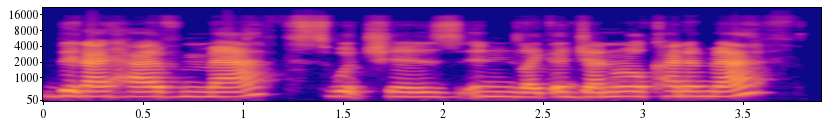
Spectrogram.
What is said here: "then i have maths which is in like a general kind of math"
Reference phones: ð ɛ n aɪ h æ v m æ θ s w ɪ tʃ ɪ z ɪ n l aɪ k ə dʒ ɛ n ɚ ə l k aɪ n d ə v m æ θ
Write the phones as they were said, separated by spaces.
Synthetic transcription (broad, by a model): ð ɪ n aɪ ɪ v m æ θ s w ɪ tʃ ɪ z ɪ n l aɪ k ə dʒ ɛ n ɚ l k aɪ n d ə v m æ θ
